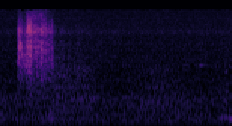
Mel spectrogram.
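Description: A brief rustle of the paper drilling template being handled and lifted off the mounting plate, about a quarter of a second in, then only quiet room background.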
